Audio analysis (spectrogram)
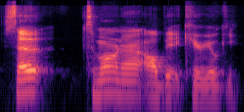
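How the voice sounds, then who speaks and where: A male podcast co-host chatting over a remote call. His pitch is mid-range for a man. He talks in loose, rambling bursts and swears offhandedly. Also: normal speed, clear, resonant tone. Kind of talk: casual chat.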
